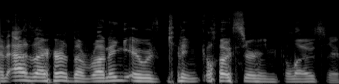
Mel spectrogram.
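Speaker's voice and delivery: plain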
